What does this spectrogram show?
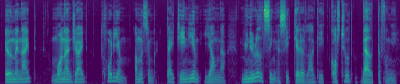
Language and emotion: Manipuri, neutral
